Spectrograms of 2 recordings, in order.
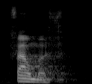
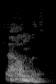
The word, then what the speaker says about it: Falmouth: How do you say that? – Falmouth. – Falmouth.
